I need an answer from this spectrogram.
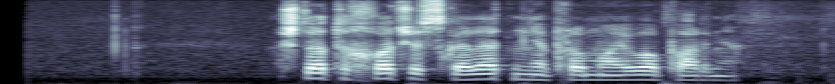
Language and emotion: Russian, neutral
